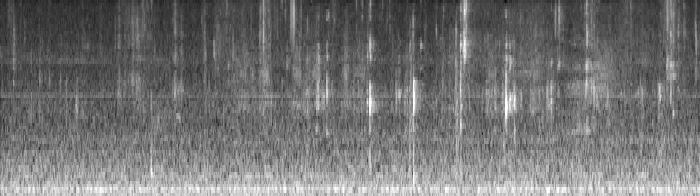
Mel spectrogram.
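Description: A bite of a rolled vegan taco burrito made with TVP is chewed quietly up close. Soft, moist chewing carries a few small crisp clicks over a faint low background hum.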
